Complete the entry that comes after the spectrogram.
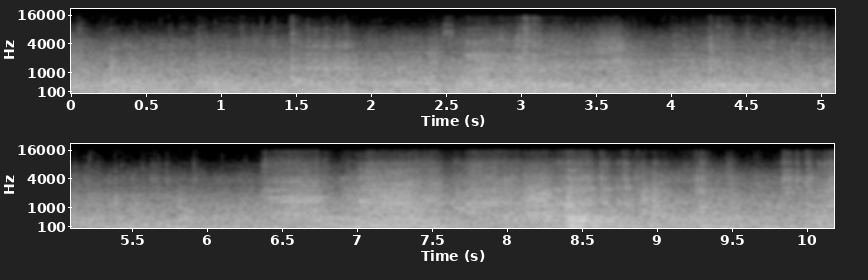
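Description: Freight train of boxcars, gondolas and autoracks rolling past, with a steady rumble and clatter of wheels on the rails and a louder knock about eight seconds in.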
